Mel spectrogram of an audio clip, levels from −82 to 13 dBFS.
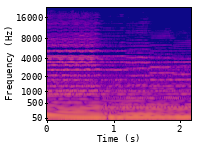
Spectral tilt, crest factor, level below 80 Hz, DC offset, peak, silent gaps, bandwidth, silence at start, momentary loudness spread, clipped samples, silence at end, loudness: -5 dB/octave; 10 dB; -28 dBFS; under 0.1%; -14 dBFS; none; 18.5 kHz; 0 s; 3 LU; under 0.1%; 0 s; -26 LUFS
